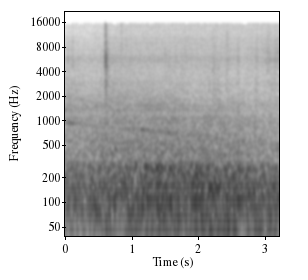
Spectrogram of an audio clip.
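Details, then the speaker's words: 2007 Chevy Uplander Braun mobility van, about 277,000 miles, hard stop after highway driving: only steady road and engine rumble, no grinding or squeaking; brakes healthy. "grinding no squeaking the steerer wooden rocking back and forth"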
